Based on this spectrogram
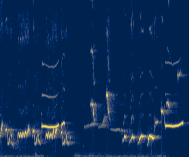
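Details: White-rumped shama in breeding condition wanting to mate, pouring out quick chattering and warbled notes mixed with clear whistled upslurs, ending on a steady rising whistle, over a low hum.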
